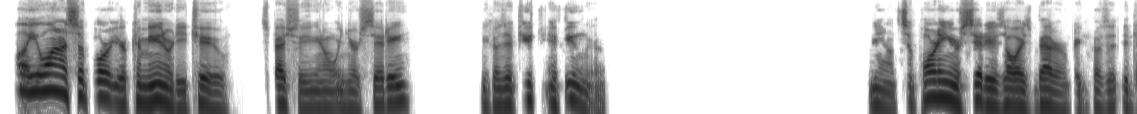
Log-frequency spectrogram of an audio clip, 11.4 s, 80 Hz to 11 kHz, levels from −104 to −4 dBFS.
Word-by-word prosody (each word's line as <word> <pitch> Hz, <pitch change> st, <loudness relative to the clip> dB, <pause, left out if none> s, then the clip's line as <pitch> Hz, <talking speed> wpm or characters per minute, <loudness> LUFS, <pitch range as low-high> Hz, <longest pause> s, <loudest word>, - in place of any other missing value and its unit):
Oh, 220 Hz, -, +1 dB
you 215 Hz, +1 st, +4 dB
wanna 220 Hz, -2 st, +7 dB
support 170 Hz, -2 st, +2 dB
your 125 Hz, -2 st, 0 dB
community 135 Hz, -5 st, +2 dB
too, 105 Hz, -9 st, -1 dB, 0.3 s
especially, 125 Hz, -5 st, -2 dB
you 110 Hz, 0 st, -4 dB
know, 110 Hz, 0 st, -5 dB
in 110 Hz, -, -6 dB
your 110 Hz, -1 st, -5 dB
city, 130 Hz, +6 st, -1 dB, 0.7 s
because 120 Hz, +1 st, -5 dB
if 125 Hz, +2 st, -3 dB
you 150 Hz, -, 0 dB
if 125 Hz, -3 st, -5 dB
you, 135 Hz, -10 st, -1 dB
uh -, -, -11 dB, 2.7 s
you 125 Hz, -1 st, -4 dB
know, 100 Hz, -, -7 dB
supporting 165 Hz, +6 st, +2 dB
your 145 Hz, -4 st, +3 dB
city 140 Hz, -1 st, +2 dB
is 115 Hz, +1 st, -2 dB
always 120 Hz, -4 st, +2 dB
better, 110 Hz, -3 st, 0 dB
because 105 Hz, +1 st, -9 dB
it 110 Hz, +1 st, -7 dB
it 115 Hz, -3 st, -8 dB
125 Hz, 160 wpm, -24 LUFS, 110-145 Hz, 2.7 s, wanna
